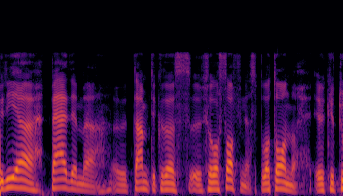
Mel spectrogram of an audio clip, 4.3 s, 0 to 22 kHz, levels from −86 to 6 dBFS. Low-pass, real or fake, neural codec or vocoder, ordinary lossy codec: 7.2 kHz; fake; codec, 16 kHz, 4 kbps, FunCodec, trained on Chinese and English, 50 frames a second; AAC, 64 kbps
